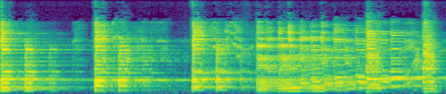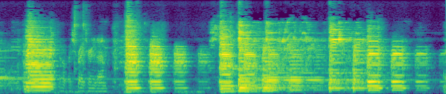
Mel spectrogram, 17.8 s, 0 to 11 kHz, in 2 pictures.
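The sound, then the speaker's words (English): An electric guitar played through a delay pedal set to analog echo, with its tweak, tweeze and mix knobs at 12 o'clock: loud strummed chords and picked notes, each trailed by softly repeating echoes that smear the phrases together over several seconds. “actually pick analog echo because that one has more personality.”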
